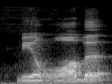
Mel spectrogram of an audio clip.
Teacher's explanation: را کو موٹا ادا کریں گے، با پہ قلقلہ کریں گے ، واو کو ادا کرتے ہوئے ہونٹوں کو گول کرنا ہے،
